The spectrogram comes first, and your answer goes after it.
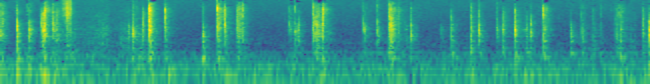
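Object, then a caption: Glass mosaic tile panel tapped with long nails. Long acrylic nails tap rapidly on a large, solid, flat glass mosaic tile picture made of silver mirror-like tiles. The result is a quick, uneven run of sharp, bright clicks that die away almost instantly, over a faint, steady low rumble.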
